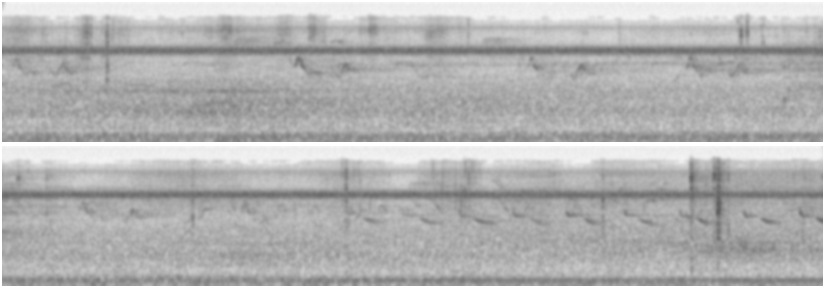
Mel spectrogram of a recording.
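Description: Outdoor creekside ambience: a steady high insect drone, with a series of short falling chirps from about three seconds in and a low steady hum underneath.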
